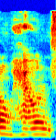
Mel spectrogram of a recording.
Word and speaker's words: O'Halloran: John O'Halloran 15 on Instagram. That's O-H-A-L-L-O-R-A-N.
